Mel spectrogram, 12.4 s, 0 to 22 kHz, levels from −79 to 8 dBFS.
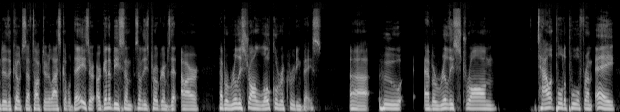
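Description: Speech recording, no technical faults heard.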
